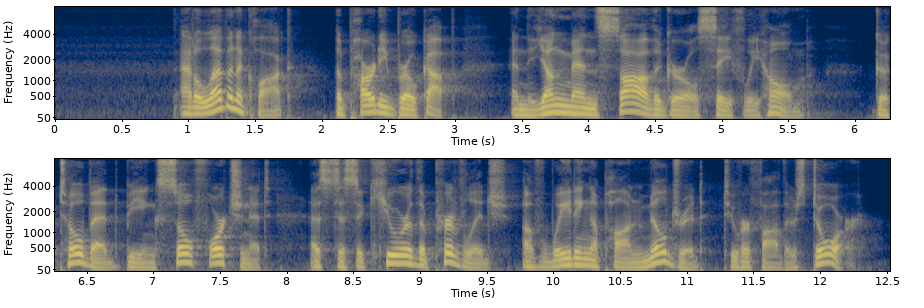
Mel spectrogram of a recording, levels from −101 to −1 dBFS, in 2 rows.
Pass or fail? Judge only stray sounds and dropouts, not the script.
pass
